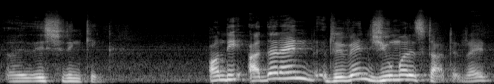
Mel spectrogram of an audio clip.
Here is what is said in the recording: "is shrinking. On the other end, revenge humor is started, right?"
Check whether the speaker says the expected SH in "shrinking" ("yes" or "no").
yes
